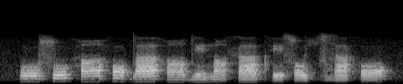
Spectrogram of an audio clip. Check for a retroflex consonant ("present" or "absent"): absent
